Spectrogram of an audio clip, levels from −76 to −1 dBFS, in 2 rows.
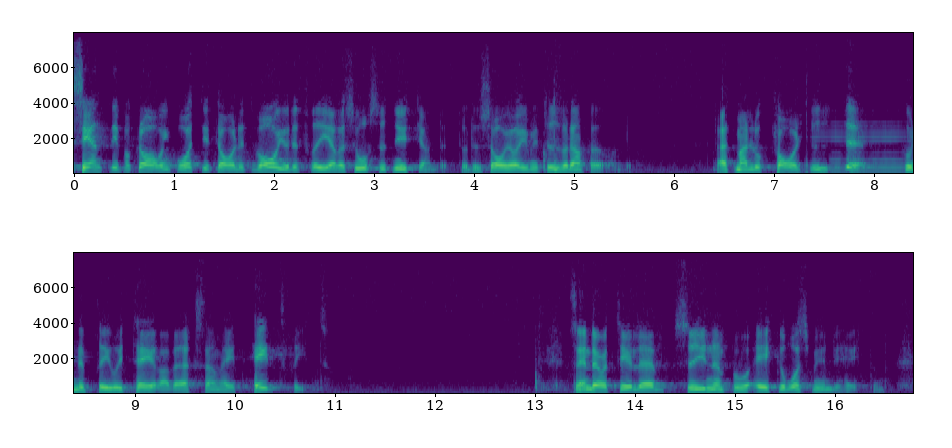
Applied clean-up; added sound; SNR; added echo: neural separator model SepFormer DNS4.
